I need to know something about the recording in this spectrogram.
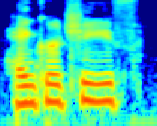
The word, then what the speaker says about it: handkerchief: It's spelled chief. It is 100% spelled chief. But I've never heard anyone say it that way.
